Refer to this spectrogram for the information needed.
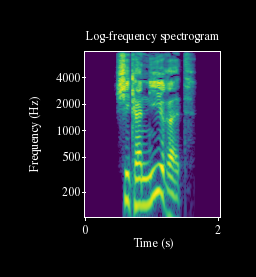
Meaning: second-person plural subjunctive I of schikanieren
- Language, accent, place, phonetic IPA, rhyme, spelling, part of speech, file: German, Germany, Berlin, [ʃikaˈniːʁət], -iːʁət, schikanieret, verb, De-schikanieret.ogg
